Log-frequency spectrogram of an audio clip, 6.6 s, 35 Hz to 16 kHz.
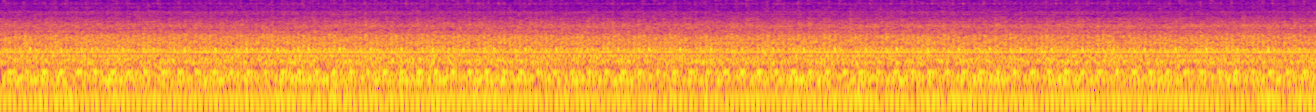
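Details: Volvo Olympian bus with D10A-245 diesel at idle: steady heavy idle with a constant whistle-like tone over a loose, uneven chatter. An abnormal idle sound, cause unknown.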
